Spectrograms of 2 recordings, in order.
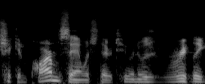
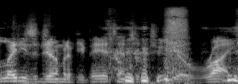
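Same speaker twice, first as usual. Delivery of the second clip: very loud, booming radio announcer voice; 2 semitones higher, 10 dB louder than usual. Describing Austin to the group, in a really big radio voice. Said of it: "describing Austin to us in like a really big radio voice".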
